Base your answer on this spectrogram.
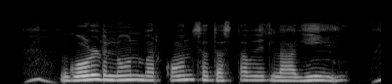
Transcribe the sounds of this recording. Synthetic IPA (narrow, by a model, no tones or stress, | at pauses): ɡoːlɖloːnbɐɾkoːnsɐd̪ɐst̪aʋed͡ʒlaːɡʱiː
